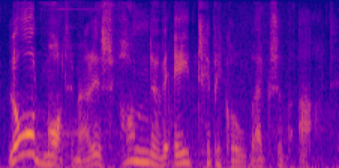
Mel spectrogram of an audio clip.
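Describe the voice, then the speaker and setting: Mannered, swooping aristocratic host. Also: male voice, on the high side, sing-song, moderate pace, gravelly, a little hiss or hum. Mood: amused, gracious. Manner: courtly, theatrical, polite. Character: genteel male aristocratic host, courteous and mannered. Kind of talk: video game cutscene acting.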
